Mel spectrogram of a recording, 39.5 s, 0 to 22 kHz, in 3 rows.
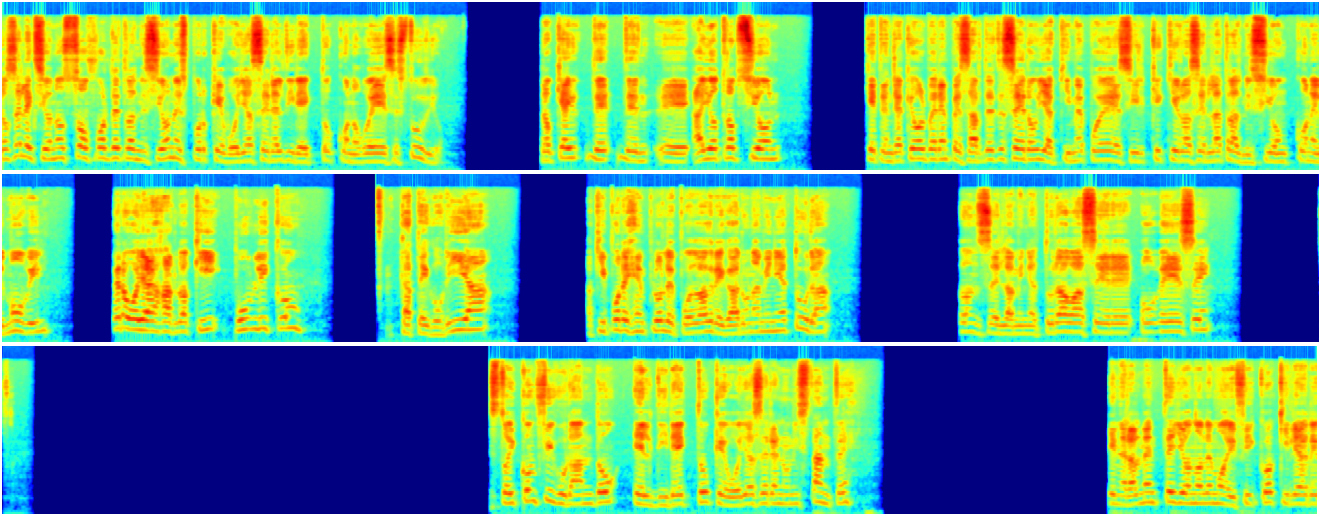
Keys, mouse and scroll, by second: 14.0-15.6 scroll down 2, 15.6-16.5 scroll down 1, 19.5 click, 21.0 click, 23.9 click, 25.6 click, 26.1-27.9 drag, 29.3-30.3 scroll down 1, 30.3-31.5 scroll down 1, 33.2-33.5 scroll down 1, 34.2-34.9 scroll down 1, 34.9-35.6 scroll down 1, 38.1-39.4 scroll up 1.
